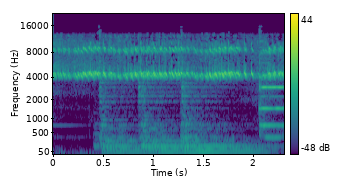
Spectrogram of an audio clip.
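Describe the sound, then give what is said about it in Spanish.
A cricket chirps in a steady, continuous high trill, clear, over a low sustained hum with a few soft thumps; no one speaks. “Había una vez un grillo que tocaba el piano.”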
